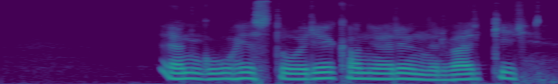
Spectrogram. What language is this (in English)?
Norwegian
